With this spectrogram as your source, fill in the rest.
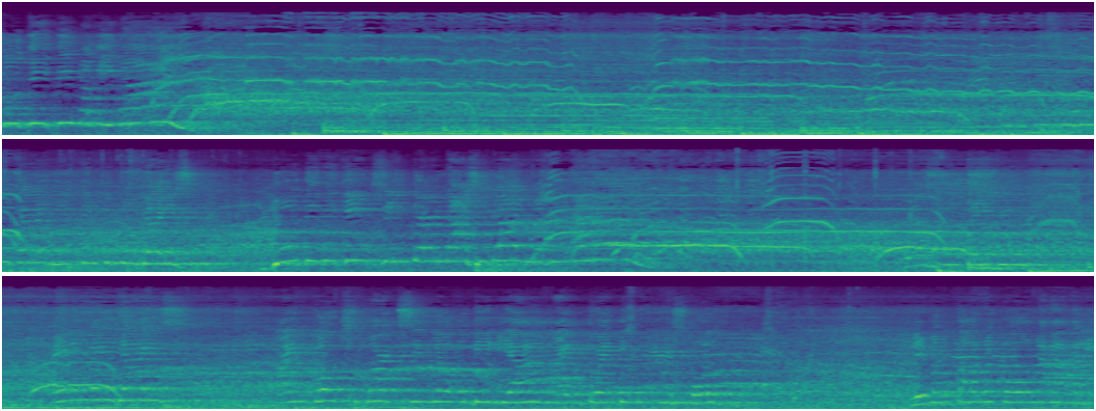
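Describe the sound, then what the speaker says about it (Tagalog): A crowd of team supporters shouts and cheers loudly at an event, with high whoops and screams swelling in waves, and someone talks over the noise at times. "Yung team po namin from UDT, mag-ingay!"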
